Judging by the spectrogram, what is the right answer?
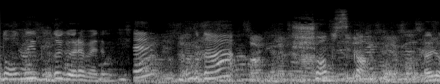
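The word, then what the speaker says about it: Шопска: Ve burada şopska. Öyle okunuyor yani.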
